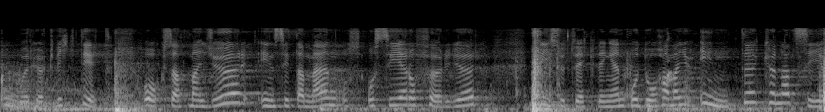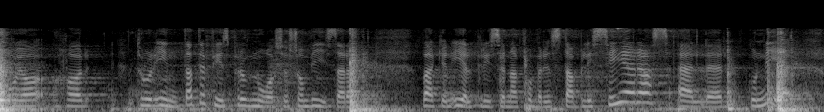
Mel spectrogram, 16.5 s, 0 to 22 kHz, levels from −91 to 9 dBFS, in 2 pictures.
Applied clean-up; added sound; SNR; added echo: none; Drawer open or close; -5 dB; none.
